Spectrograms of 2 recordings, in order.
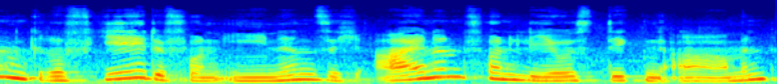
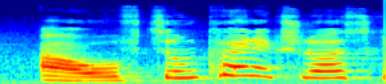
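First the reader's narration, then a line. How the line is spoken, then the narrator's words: Called out. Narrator (German): rief Jakobus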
